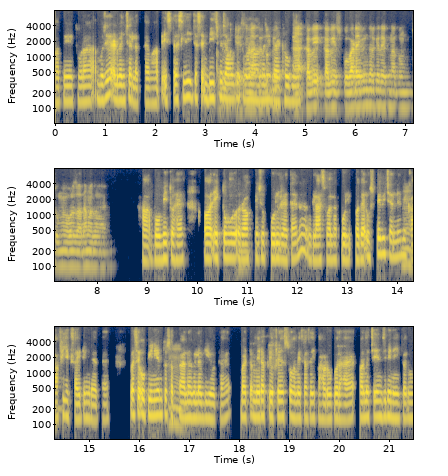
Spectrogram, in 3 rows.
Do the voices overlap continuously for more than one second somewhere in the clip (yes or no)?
yes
